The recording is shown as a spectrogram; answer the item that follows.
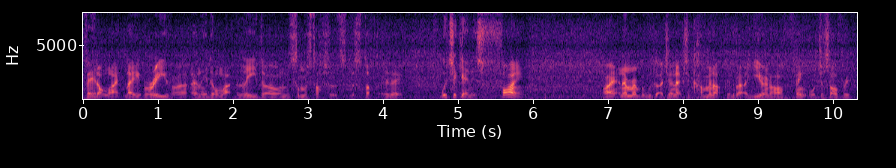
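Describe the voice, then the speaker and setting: A man from the UK with a husky, congested voice from the flu, giving a casual rambling rant with many ums and throat clearing. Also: mid-range voice, fast, background noise. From United Kingdom. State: husky, recovering from flu, blocked nose. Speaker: YouTuber.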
